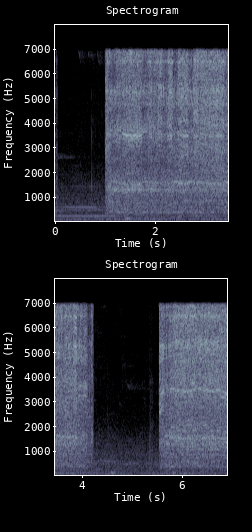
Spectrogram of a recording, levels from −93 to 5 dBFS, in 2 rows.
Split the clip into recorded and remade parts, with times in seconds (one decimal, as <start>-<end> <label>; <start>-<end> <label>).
0.0-6.9 recorded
